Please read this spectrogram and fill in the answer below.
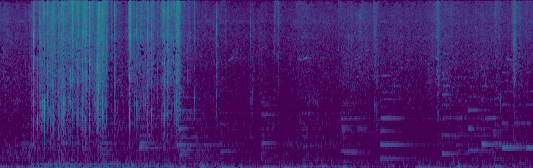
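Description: Background music: a melody of held notes over a repeating bass line. Over the first few seconds a run of crackling, crinkling noises sounds along with it.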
